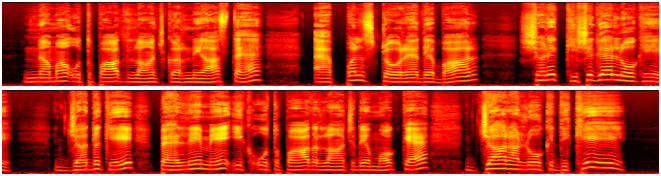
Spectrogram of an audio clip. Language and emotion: Dogri, surprised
